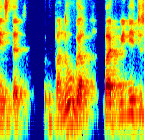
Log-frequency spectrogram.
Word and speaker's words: Rupanuga: Gaudiya Vaishnava tradition, and it's mispronounced as Rupanuga. Rupanugas. We are Rupanugas. So followers of Sri Rupa, but not Rupanugas, Rupanugas. Rupanugas. Again, the same mistake is made, that U is made long, and we say instead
